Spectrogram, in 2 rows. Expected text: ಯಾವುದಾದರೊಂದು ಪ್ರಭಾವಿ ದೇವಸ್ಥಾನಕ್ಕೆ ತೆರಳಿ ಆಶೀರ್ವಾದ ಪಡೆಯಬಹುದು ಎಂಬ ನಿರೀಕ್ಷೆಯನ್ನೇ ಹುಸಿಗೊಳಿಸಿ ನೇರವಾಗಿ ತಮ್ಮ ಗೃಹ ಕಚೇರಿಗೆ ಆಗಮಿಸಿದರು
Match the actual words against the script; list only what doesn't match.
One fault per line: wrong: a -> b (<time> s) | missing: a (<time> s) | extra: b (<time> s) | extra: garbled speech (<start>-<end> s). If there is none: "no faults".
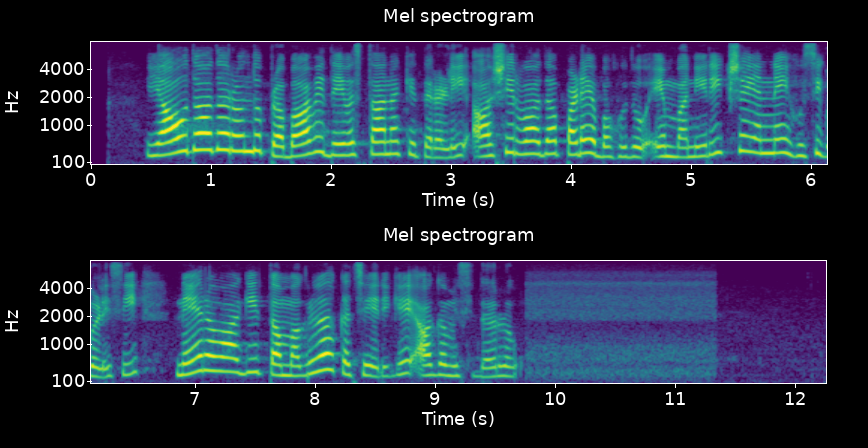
no faults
